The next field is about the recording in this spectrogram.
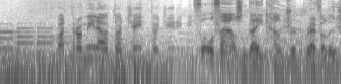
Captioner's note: speaking foreign language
